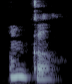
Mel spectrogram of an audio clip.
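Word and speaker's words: uncail: Dernière lettre, le U, bref, se prononce comme le OU français, ou oncle en irlandais se dit uncle.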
